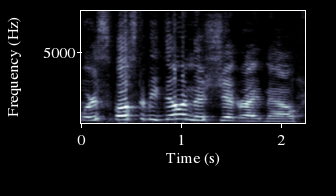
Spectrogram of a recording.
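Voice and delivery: loud, high mock indignation; retold exasperated demand; annoyed partner. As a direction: voice a fed-up partner, loudly. Voicing his annoyed partner.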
